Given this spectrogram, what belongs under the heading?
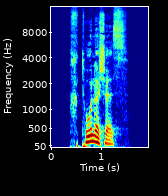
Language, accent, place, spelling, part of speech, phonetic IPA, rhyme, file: German, Germany, Berlin, chthonisches, adjective, [ˈçtoːnɪʃəs], -oːnɪʃəs, De-chthonisches.ogg
- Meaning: strong/mixed nominative/accusative neuter singular of chthonisch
